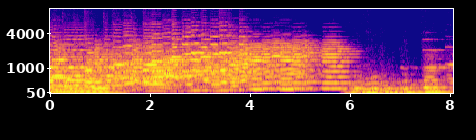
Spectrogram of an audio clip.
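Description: Church organ playing a canon: several held, interweaving voices over a deep pedal bass. The pedal bass drops out about a second and a half in and comes back at about six seconds.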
